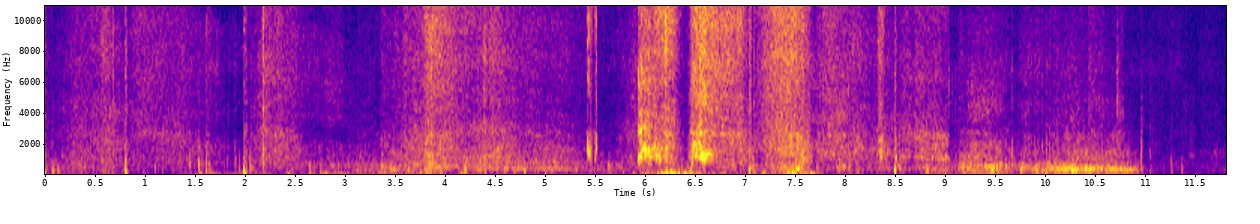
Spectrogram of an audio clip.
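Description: Skiing through wet, slushy snow: irregular crunching and scraping steps, with clothing rustling close to the microphone, loudest about six to eight seconds in.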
